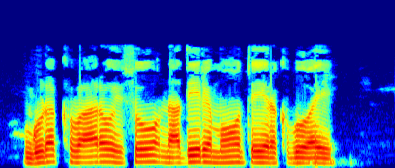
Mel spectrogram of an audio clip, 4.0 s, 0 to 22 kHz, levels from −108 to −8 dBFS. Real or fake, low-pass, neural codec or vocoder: real; 7.2 kHz; none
